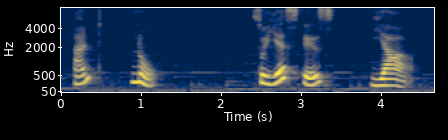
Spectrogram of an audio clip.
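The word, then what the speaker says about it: ja: no so yes is ya the letter j is pronounced as year so this is ya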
